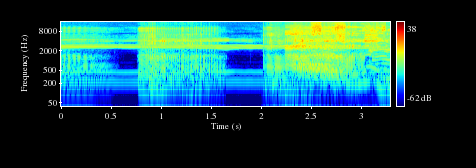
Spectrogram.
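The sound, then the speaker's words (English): Two raspy, sputtering fart noises in a row, the second longer and louder, with a faint steady hum in the background and no talking. “Should we leave out on a little fart there?”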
